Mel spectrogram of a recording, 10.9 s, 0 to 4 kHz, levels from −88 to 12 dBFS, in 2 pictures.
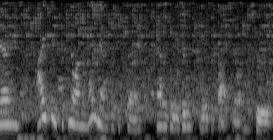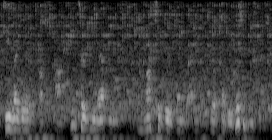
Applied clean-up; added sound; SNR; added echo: classical method WPE with log-MMSE.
